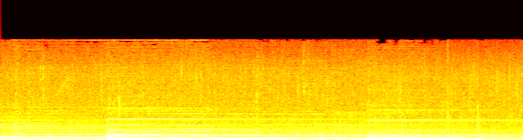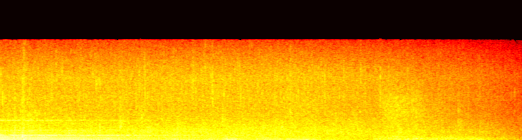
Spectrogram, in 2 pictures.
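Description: Rain falling steadily under the last held synth chords of an electronic song, the music fading out over the second half.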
